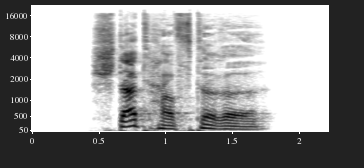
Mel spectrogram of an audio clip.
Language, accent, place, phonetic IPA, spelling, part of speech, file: German, Germany, Berlin, [ˈʃtathaftəʁə], statthaftere, adjective, De-statthaftere.ogg
- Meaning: inflection of statthaft: 1. strong/mixed nominative/accusative feminine singular comparative degree 2. strong nominative/accusative plural comparative degree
